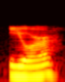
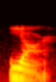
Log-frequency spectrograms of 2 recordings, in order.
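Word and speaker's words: Iaur: Ethelond, referred to above, Androst, Druath, Iar, I-A-U-R, how do you pronounce it? Iar.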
